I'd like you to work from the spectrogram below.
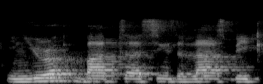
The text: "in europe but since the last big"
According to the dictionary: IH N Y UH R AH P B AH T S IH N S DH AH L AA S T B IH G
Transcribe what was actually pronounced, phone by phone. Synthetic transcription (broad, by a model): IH N Y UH R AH P B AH T S IH N S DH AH L AA S T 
